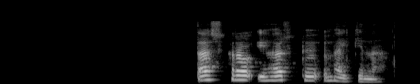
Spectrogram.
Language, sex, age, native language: Icelandic, female, 50-59, Icelandic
